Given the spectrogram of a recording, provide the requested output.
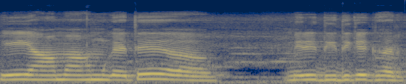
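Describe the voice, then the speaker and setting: A woman's medium-pitched voice in a flat monotone. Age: young. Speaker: vlogger. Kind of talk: vlog narration over travel footage. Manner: halting, faltering voice; casual, conversational.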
